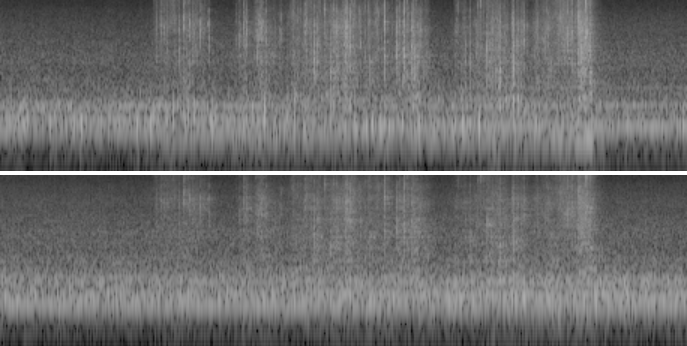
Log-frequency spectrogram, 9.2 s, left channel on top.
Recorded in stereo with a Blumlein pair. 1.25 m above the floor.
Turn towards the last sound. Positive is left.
turn(degrees=25)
